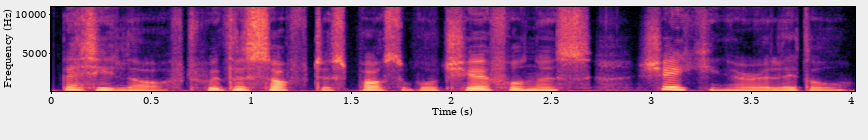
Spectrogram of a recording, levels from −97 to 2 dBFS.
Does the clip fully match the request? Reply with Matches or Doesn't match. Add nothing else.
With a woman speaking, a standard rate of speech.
Matches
